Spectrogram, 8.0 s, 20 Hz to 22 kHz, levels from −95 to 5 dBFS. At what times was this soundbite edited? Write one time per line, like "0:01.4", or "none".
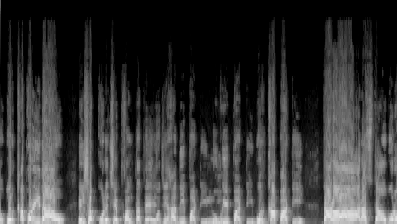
0:03.2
